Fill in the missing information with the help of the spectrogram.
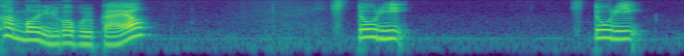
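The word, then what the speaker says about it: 一人: 해당하는 는 표현이죠 그런데 한 명과 두 명은 여러분 발음을 조금 조심해 주셔야 돼요 닝이 아니라 한 명은 히토리 히토리 두 명은 후다리 후다리 그리고 세 명부터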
